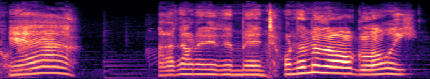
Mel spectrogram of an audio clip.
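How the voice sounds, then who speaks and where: A woman streaming a video game in a high, cute voice. She chats playfully and reads dialogue aloud between her own comments. Faint music sits behind her. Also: fast, darkish tone. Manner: cutesy, playful, chatty.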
